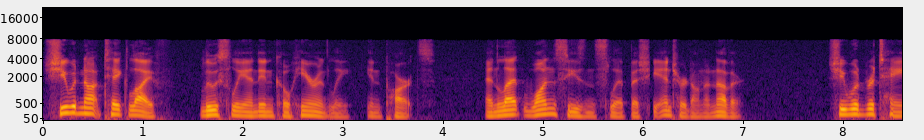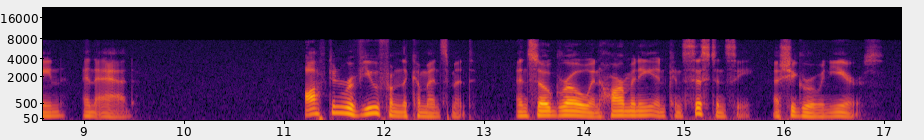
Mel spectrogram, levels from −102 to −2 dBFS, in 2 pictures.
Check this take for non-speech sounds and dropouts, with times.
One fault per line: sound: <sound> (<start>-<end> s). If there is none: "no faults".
sound: dropout (6.1-6.1 s)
